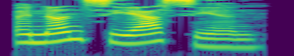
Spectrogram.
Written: anunciacion

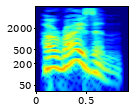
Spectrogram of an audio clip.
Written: horizon

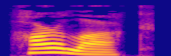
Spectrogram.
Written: harlock

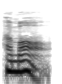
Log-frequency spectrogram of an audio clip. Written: hamal

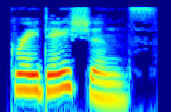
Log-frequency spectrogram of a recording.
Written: gradations

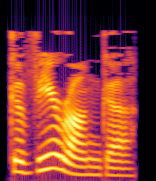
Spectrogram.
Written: gaviranga

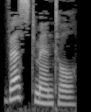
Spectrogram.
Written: vestmental

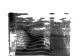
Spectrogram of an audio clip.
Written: tiahna

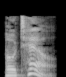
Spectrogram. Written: hotel

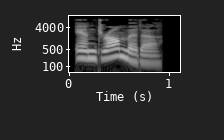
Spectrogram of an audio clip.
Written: Andromeda

